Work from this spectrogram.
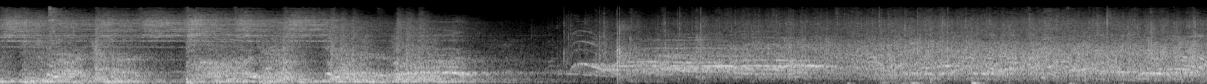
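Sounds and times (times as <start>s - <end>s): crowd applauding and cheering: 5.4s - 12.0s
shouts from crowd: 5.6s - 12.0s.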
